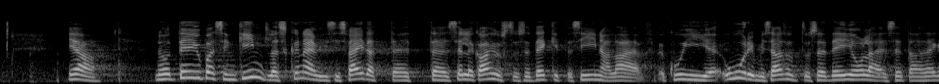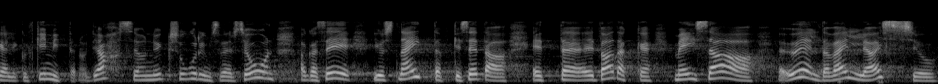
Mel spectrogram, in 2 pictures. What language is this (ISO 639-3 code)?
est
